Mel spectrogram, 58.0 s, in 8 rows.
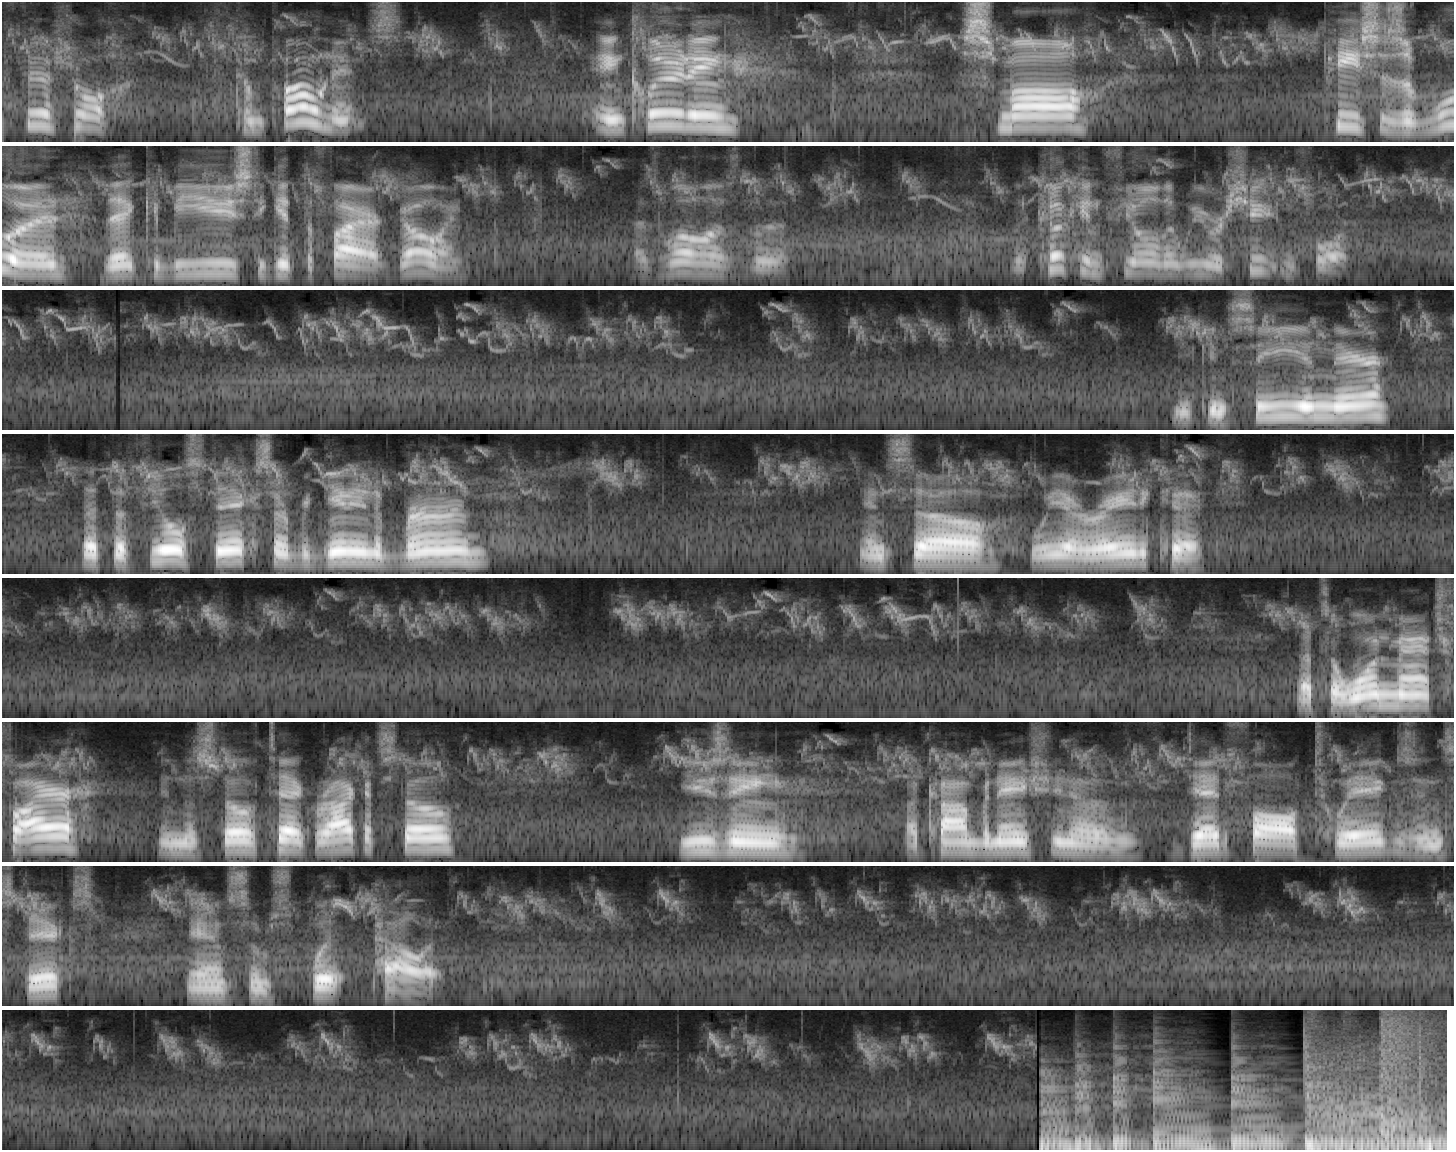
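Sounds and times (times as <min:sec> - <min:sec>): birds chirping and twittering: 0:00.0 - 0:56.0
rock music with electric guitar: 0:56.0 - 0:58.0.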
